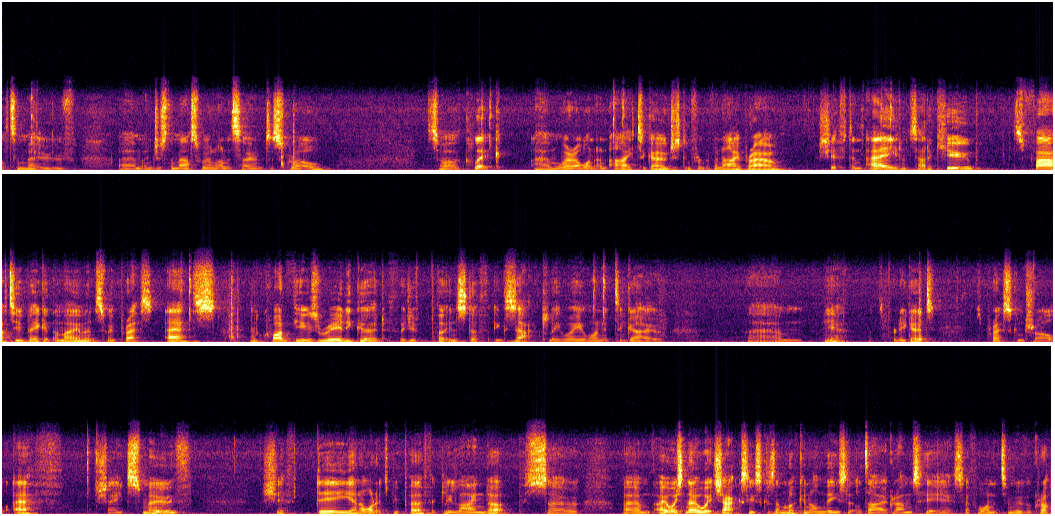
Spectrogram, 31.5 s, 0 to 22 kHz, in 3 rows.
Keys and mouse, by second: 4.9-8.2 drag, 8.3 shift+a, 10.4 s, 13.6 click, 14.9 g, 20.8 ctrl+f, 23.7 shift+d.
